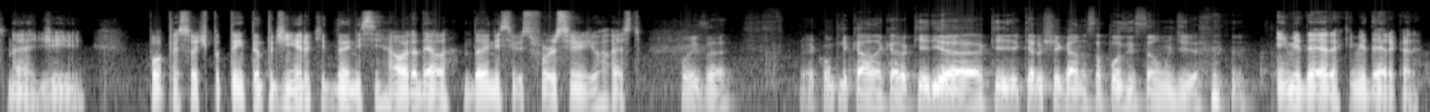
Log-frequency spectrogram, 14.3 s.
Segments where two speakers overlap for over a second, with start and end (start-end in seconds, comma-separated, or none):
none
